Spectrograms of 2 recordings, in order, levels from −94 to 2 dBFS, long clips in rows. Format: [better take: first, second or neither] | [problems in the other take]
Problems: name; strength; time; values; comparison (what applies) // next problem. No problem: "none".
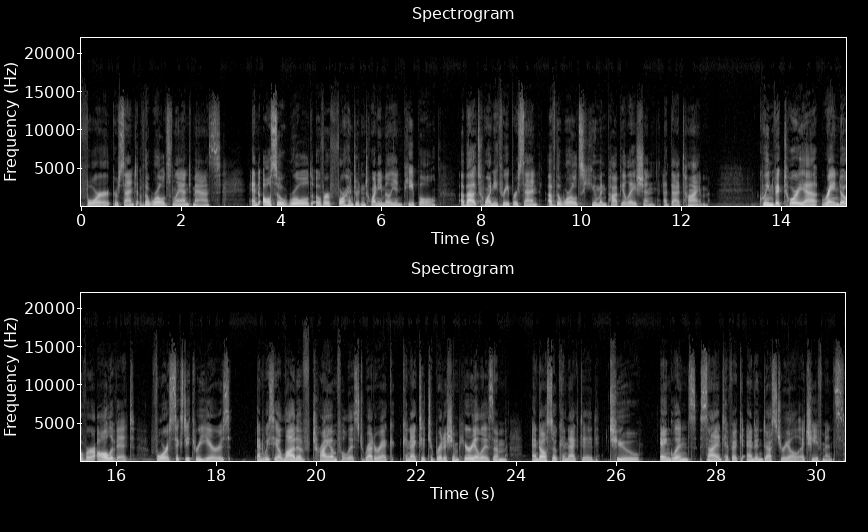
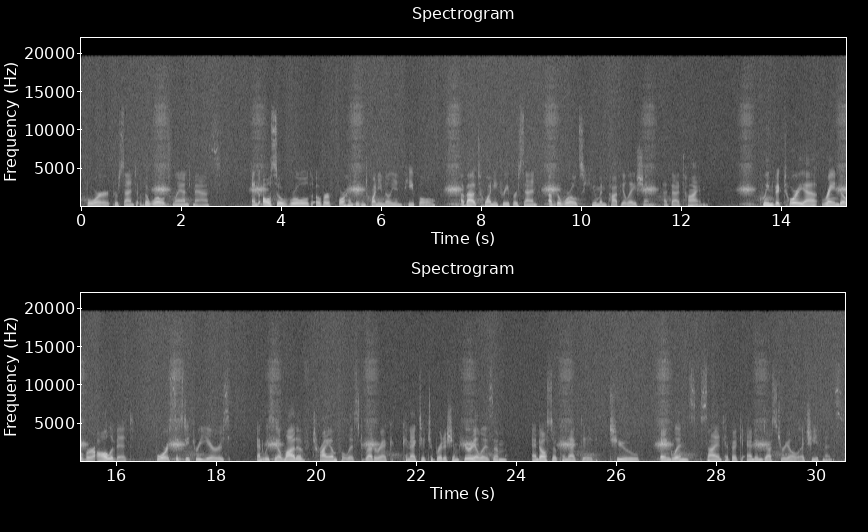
first | hiss; loud; throughout; 8 dB below the speech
